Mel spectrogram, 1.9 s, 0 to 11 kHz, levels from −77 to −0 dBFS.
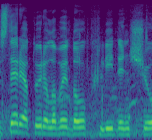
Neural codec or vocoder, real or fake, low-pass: none; real; 9.9 kHz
